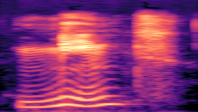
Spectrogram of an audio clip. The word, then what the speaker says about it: meant: This word here, instead of meant, okay, this is a short E sound.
